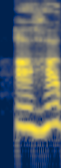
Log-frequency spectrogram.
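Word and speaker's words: أحد: অনেকে কি বলি আহাদ বলি কুলহু আল্লাহু আহাদ আহাদ নয় এখানে দেখুন বড় হা রয়েছে বড় হার উচ্চারণ করতে হবে আহাদ আহাদ এবং শেষে এই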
